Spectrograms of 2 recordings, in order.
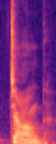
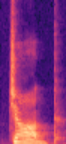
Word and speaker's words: চাঁদ: তাহলে দেখো এখানে চয়ে চন্দ্রবিন্দু আকার দ, উচ্চারণটা কেমন হবে? চাঁদ, না, এই উচ্চারণটা কিন্তু সঠিক হলো না। দেখো আমি যখন উচ্চারণ করলাম তখন দয়েরও একটু নাসিক্য উচ্চারণ হলো, সেটা কিন্তু করা চলবে না। উচ্চারণটা হবে চাঁদ, চয়ে চন্দ্রবিন্দু আছে, সুতরাং চয়ের ক্ষেত্রে আমরা নাসিক্য উচ্চারণ করব। চা, তারপর দ, চাঁদ। চাঁদ নয় কিন্তু, চাঁদ।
